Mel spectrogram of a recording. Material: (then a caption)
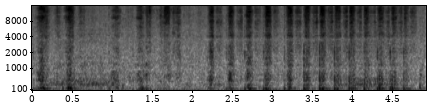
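Paper. A blue colored pencil rubs slowly across a white paper drawing sheet on a table while drawing. Soft, repeated scratchy strokes come in short bursts, each with a faint low thump and a bright, papery rasp. The strokes are quiet and close.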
